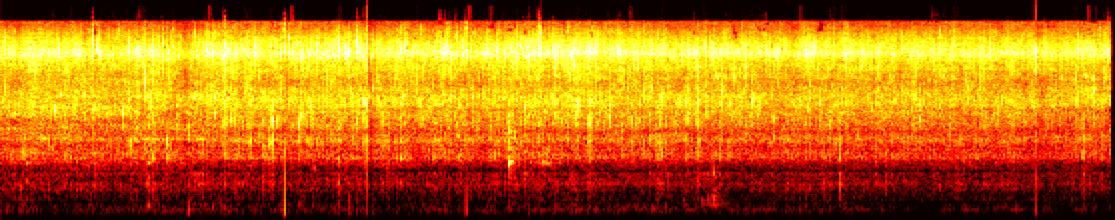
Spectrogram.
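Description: Onion, green chili and tomato frying in hot oil for a beef curry, giving a loud, dense, unbroken sizzle with occasional faint spoon ticks, close up and steady throughout.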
